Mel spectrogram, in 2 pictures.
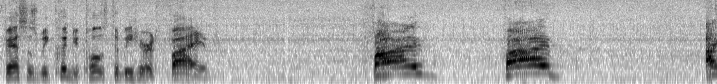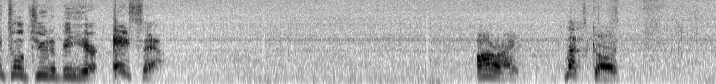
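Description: Young men talk with each other outdoors, close by.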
